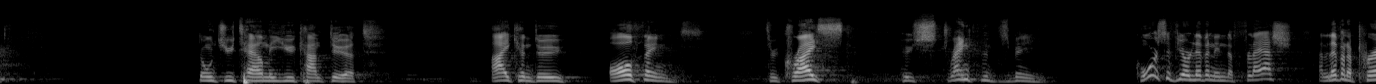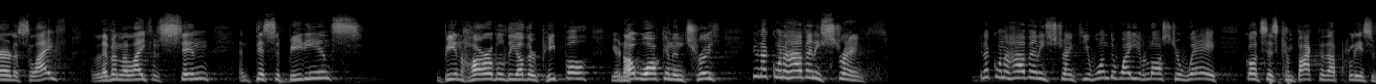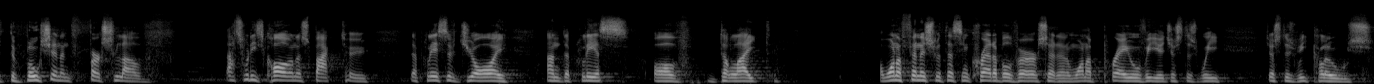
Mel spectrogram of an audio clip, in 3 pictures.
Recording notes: Recorded on Sunday, October 15th, 2023, during service at The Anchor Church in Rockport, Maine.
